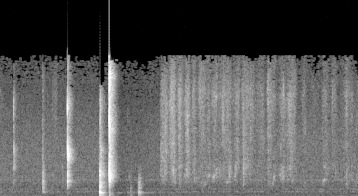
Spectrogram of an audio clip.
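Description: Several sharp clicks from handling a small flip-top plastic bottle of hand gel, the loudest two in quick succession about a second and a half in. Then hands rub together with a faint, steady swishing.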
